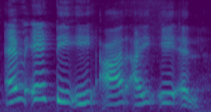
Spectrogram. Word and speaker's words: material: Now the next example we are going to study is MATERIAL. So here T and E are the primary syllables and the both A's in the spelling are the reduced syllables, and material.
